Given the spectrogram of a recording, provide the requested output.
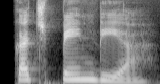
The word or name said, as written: कच-पेंदिया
